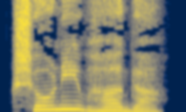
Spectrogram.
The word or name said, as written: ಕ್ಷೋಣೀಭಾಗ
